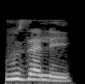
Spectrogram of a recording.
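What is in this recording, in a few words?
"vous allez", French; aller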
